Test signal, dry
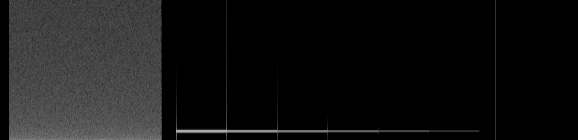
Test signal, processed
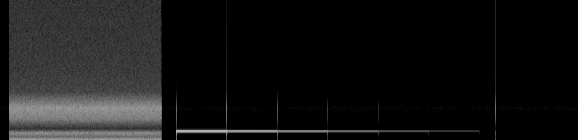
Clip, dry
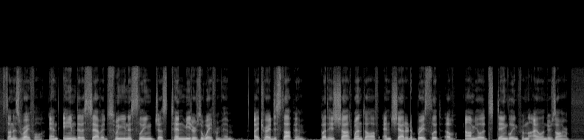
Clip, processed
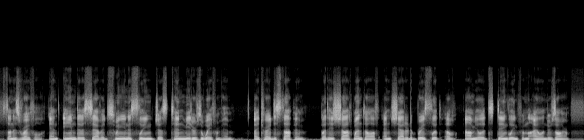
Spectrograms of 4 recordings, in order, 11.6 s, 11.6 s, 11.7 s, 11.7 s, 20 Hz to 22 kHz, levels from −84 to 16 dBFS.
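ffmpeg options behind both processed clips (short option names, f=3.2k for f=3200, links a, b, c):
-af "firequalizer=gain_entry='entry(320,0);entry(520,-14);entry(1200,5);entry(1800,-29);entry(3400,4);entry(5100,14);entry(7600,-15);entry(11000,-17)':delay=0.05:min_phase=1,apsyclip=14.5dB,volume=-2dB"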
